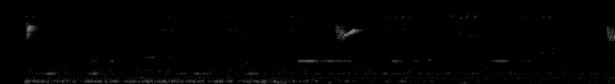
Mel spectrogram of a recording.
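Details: A sunbird near a home terrace garden in the morning gives three sharp, very high chips, about three seconds apart, with thin twittering in between and faint low background rumble.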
